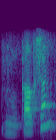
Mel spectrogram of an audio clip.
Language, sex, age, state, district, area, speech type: Assamese, male, 30-45, Assam, Sonitpur, rural, conversation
